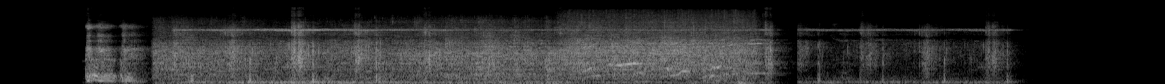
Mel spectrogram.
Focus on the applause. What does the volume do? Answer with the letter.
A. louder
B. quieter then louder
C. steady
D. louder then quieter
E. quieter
A.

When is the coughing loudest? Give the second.
1 s.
